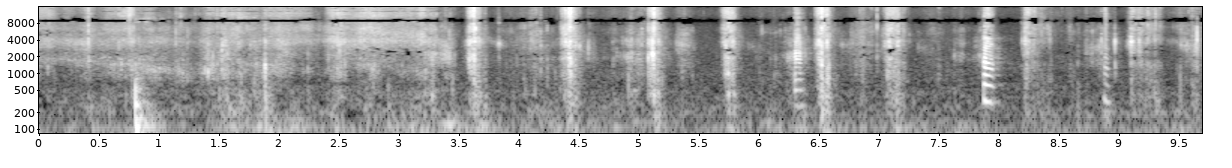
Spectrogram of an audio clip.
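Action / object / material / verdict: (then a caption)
scrape / thin latex gloves on hands / latex / none. Gloved fingers in thin white latex gloves are rubbed, squeezed and squeaked against each other. Soft, crackly rubbing runs throughout, broken by a series of short, bright squeaks and sharp rubbery snaps.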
